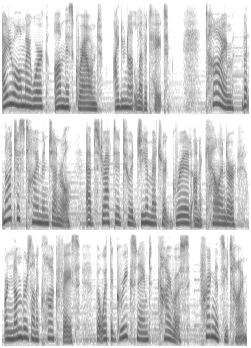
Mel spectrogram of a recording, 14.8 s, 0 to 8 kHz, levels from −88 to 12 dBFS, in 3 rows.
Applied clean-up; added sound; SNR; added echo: none; none; none; none.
